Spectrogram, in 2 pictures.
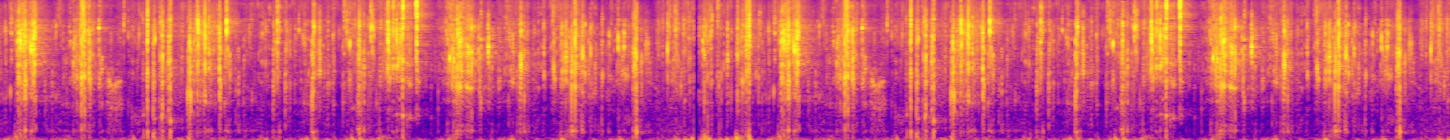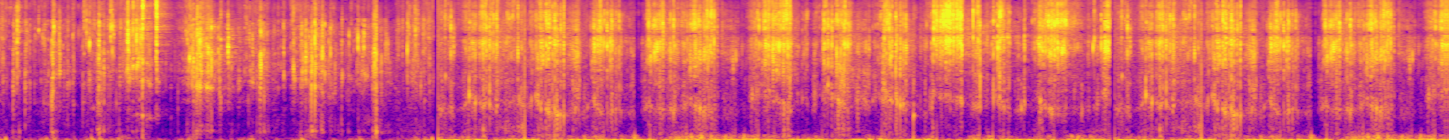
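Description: A dog chewing and crunching meat on the bone, a dense run of crisp crunches that grows louder and heavier in the second half.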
